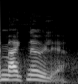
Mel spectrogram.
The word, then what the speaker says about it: magnolia: So we say magnolia, because we don't say soft G's like the French do, or sort of how they say them.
